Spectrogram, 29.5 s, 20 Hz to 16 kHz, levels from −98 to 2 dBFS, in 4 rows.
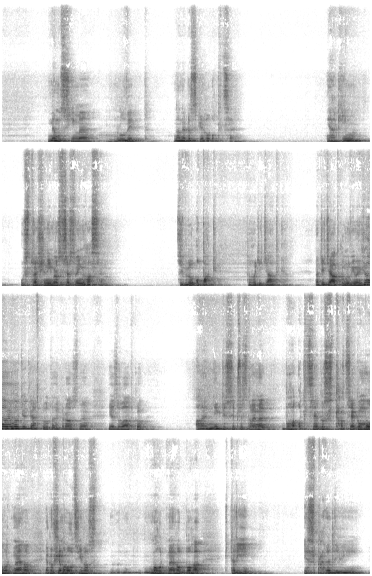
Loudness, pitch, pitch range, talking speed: -22 LUFS, 115 Hz, 105-135 Hz, 90 wpm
